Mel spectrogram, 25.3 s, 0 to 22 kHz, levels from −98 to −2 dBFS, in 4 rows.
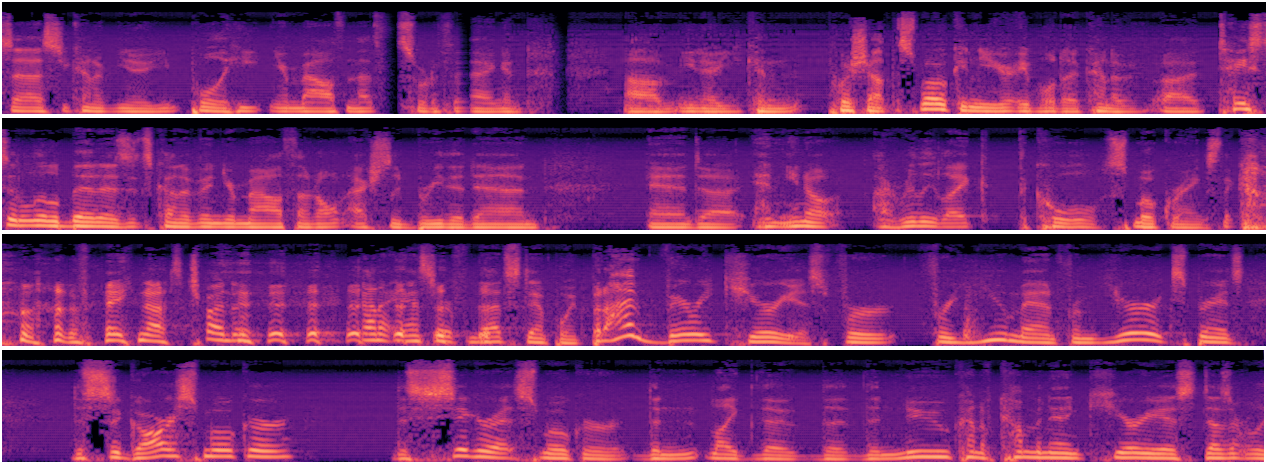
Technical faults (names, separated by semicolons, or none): DECT cordless phone buzz; call audio freeze; burst of packet loss; call bitrate drop; jitter buffer speed-up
